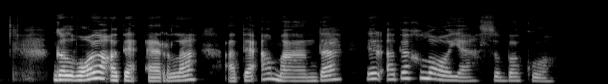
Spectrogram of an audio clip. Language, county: Lithuanian, Vilnius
